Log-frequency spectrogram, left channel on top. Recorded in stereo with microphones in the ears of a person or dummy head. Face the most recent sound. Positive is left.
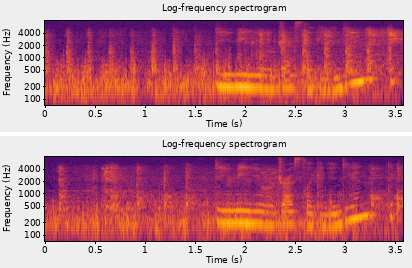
turn(degrees=-40)  # may be behind; listen again after turning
